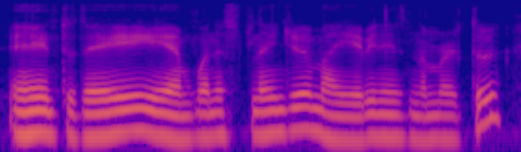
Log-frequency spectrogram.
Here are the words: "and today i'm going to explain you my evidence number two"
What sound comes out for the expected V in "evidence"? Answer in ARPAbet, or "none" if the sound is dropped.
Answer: B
